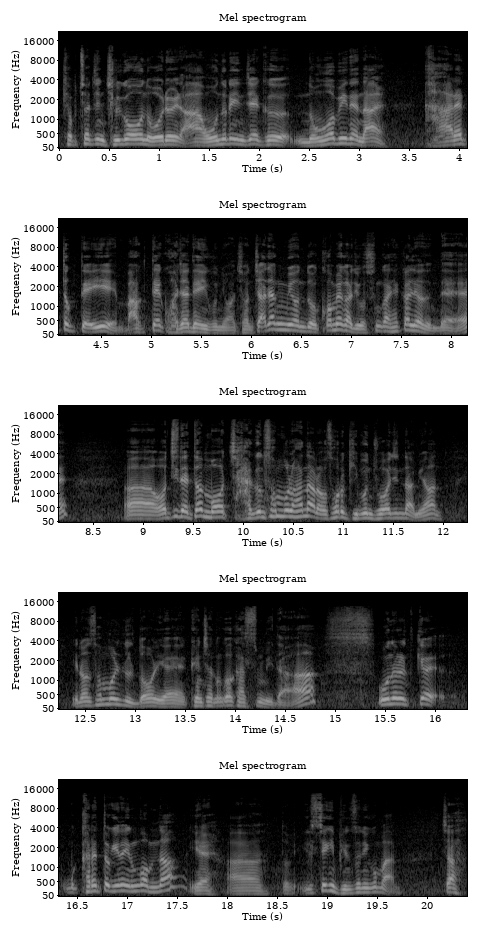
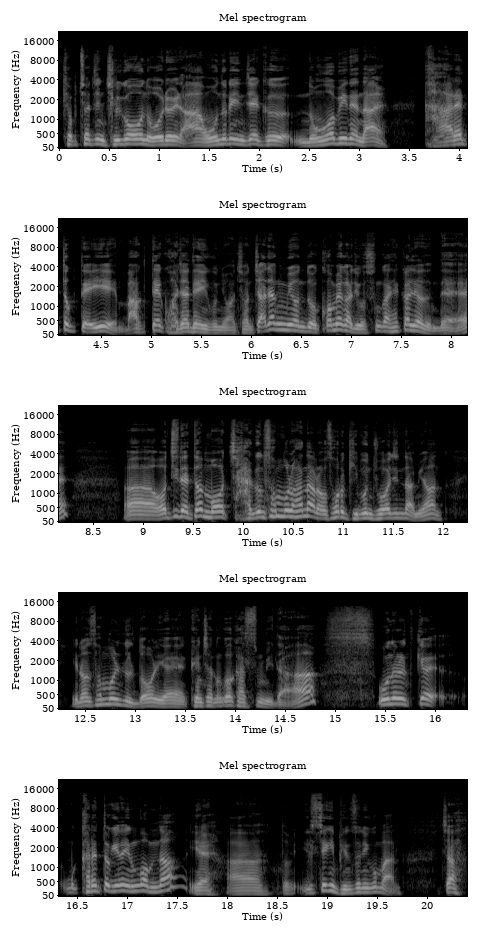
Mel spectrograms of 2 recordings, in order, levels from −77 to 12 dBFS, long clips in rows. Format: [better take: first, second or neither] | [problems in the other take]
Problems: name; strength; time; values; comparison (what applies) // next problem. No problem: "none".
second | hiss; faint; throughout; 25 dB below the speech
